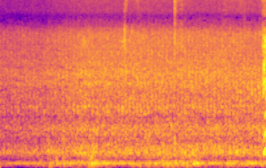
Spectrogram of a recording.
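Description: A steady low mechanical rumble with a droning hum, like a running engine or motor, getting louder about a second in and holding.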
